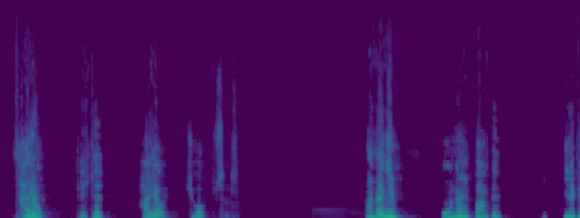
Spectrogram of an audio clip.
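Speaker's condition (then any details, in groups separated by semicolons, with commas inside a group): Cerebral palsy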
